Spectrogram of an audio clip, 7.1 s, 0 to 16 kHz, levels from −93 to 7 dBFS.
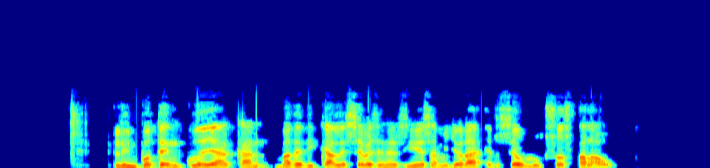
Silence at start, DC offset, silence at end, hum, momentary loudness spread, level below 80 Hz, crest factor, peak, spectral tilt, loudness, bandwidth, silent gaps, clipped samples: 0.7 s; under 0.1%; 1 s; none; 8 LU; -56 dBFS; 18 dB; -2 dBFS; -5.5 dB/octave; -18 LUFS; 7 kHz; 0.91-1.07 s; under 0.1%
